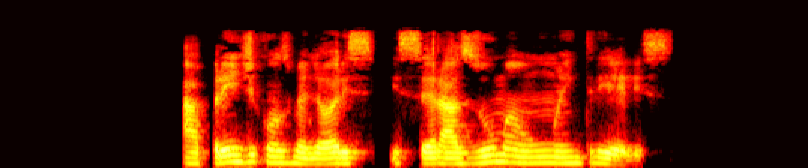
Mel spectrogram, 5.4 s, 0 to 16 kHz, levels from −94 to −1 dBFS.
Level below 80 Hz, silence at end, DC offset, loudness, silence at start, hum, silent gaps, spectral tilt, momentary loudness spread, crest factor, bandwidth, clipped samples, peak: -56 dBFS; 0.95 s; under 0.1%; -19 LUFS; 1.2 s; none; 2.50-2.58 s; -5 dB/octave; 8 LU; 20 dB; 8.2 kHz; under 0.1%; -2 dBFS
